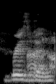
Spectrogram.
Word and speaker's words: Brisbane: Brisbane. – Australia. Yes, Brisbane.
